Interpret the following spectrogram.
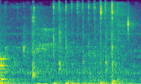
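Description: Faint, rapid clicking of computer keyboard keys being typed, about ten clicks a second.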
